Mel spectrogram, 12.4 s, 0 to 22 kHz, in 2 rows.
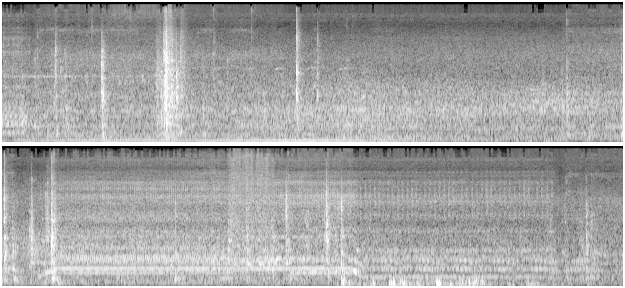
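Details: Panasonic PV-V4521A VHS VCR bought at auction, trying to play an Apollo 13 tape: thin motor whir with scattered clicks and a brief steady tone as the deck struggles; the mechanism isn't running right.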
